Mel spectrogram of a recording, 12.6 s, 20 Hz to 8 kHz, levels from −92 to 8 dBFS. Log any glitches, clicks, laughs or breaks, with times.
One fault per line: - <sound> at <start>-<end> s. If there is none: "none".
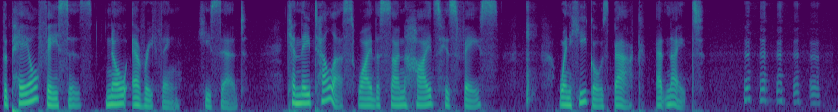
- tap at 7.9-8.1 s
- laugh at 11.2-12.3 s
